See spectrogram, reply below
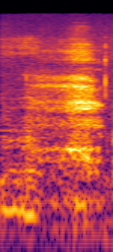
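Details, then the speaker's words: Faint, brief, low, rough snoring breath from a pet dog sleeping in the room, heard against room noise; snoring. "I do keep checking apologies if you can hear the dog snoring behind"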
